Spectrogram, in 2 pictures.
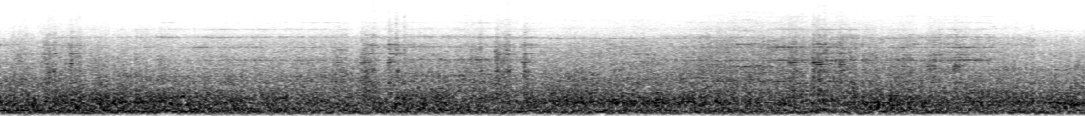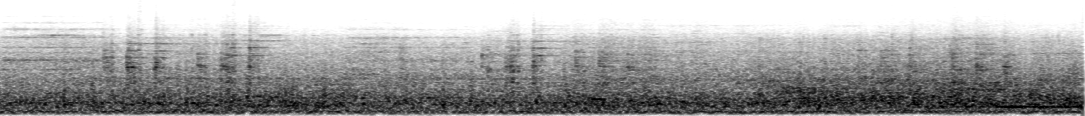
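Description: Freight train of autorack cars and empty centerbeam flatcars rolling past at steady speed: a continuous rolling rumble, with clusters of clacks every few seconds as the wheels pass over the track.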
